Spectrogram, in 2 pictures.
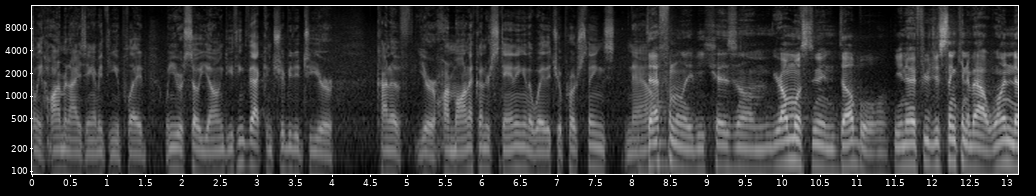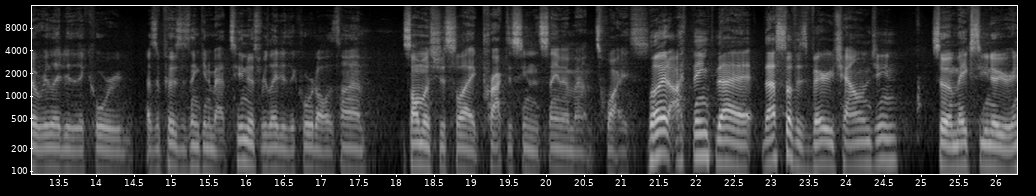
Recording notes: sat down to speak live at the 2014 Creative Strings Workshop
